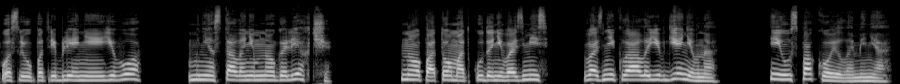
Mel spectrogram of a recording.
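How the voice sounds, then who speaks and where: A woman of middle pitch reads a first-person story aloud with a wry, lively delivery. The recording is dry and close, with no room sound at all. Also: normal speed, clear, resonant tone, no room sound. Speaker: audiobook narrator. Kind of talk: first-person audiobook narration.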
